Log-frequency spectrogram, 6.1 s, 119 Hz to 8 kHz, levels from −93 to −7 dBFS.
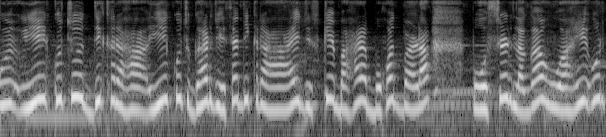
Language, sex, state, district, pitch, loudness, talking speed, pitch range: Hindi, female, Bihar, Saran, 335 Hz, -26 LUFS, 190 wpm, 285-370 Hz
